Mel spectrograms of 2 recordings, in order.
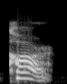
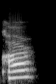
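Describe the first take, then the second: First: The vowel is stretched out long. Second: The vowel is said short. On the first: The speaker calls it right. "Jadi car-nya dipanjangkan" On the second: The speaker calls it wrong. "bukan car"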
